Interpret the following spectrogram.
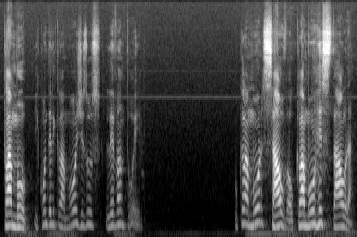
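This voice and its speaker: High-voiced Brazilian pastor preaching. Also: male voice, measured pace. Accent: Brazilian Portuguese. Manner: lively and conversational, acting out the scripture scenes. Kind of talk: sermon. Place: church service.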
